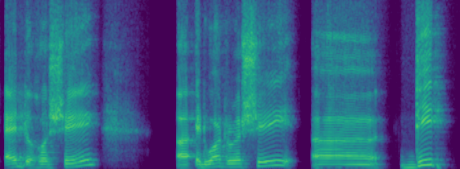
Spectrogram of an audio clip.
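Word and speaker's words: Ed Ruscha: by the work by Ed Russia Ed Russia sorry have to pronounce it the right way. And Ed Rasher uh Edward Rosher uh did his book exactly 10 years before know 672.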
